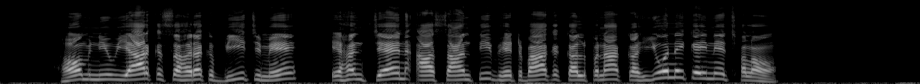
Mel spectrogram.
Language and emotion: Maithili, surprised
